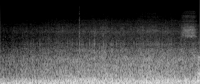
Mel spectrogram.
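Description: Steady wind rush and road noise from a Royal Enfield Meteor 350 motorcycle riding at road speed while it overtakes a car.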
